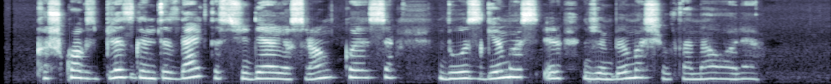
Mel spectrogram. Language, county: Lithuanian, Vilnius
